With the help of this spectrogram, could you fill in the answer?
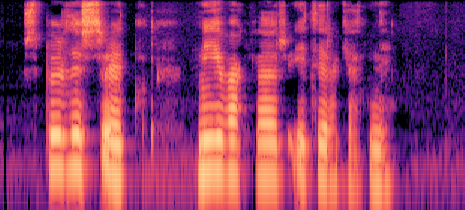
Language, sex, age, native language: Icelandic, female, 20-29, Icelandic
